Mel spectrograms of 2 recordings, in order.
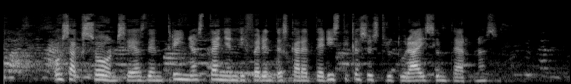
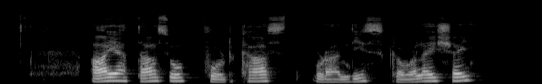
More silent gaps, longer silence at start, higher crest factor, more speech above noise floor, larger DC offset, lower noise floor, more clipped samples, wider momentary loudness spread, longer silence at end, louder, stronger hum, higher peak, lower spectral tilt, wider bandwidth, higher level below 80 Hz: neither; second, 0.05 s vs 0.9 s; about the same, 22 dB vs 20 dB; second, 21 dB vs 54 dB; neither; second, -43 dBFS vs -80 dBFS; neither; about the same, 12 LU vs 11 LU; second, 0.1 s vs 0.7 s; first, -23 LUFS vs -27 LUFS; neither; first, -2 dBFS vs -10 dBFS; second, -4 dB/octave vs -5.5 dB/octave; about the same, 11.5 kHz vs 10.5 kHz; first, -64 dBFS vs -82 dBFS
